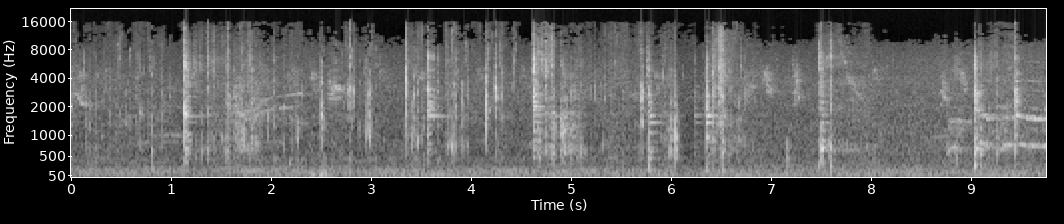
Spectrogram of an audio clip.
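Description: Metal spoons stirring and scraping marinated pork ribs in a stainless steel bowl, with irregular clinks of spoon on bowl. A bird calls a few times near the end.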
